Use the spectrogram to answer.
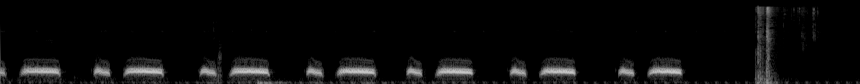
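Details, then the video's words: Young spotted dove lacking its full neck spots, fighting keenly. It delivers seven rhythmic pairs of deep coos, a quick note and then a longer one, before falling silent. A sharp click sounds near the end. "Đồng tơ chưa đủ cườm đấu quá hăng"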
